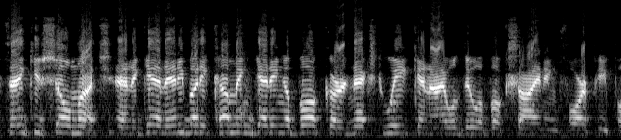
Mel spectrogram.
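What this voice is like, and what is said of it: Excited, energetic voice. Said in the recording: “you can hear it in my voice. I'm like just jazzed.”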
